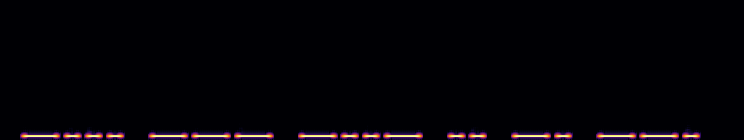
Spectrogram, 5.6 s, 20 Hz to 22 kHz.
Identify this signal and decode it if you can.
Morse code, heard as a keyed tone, about 15 wpm, 700 Hz. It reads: BOXING
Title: Pangram Challenge v2 - 15wpm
